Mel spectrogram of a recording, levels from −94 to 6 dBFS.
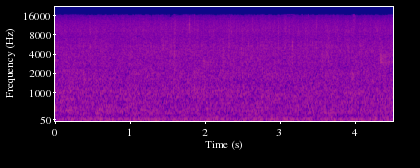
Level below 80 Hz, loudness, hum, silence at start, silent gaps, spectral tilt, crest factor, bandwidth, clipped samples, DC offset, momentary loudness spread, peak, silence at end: -62 dBFS; -42 LUFS; none; 0 s; none; -1 dB/octave; 22 dB; 16.5 kHz; under 0.1%; under 0.1%; 1 LU; -22 dBFS; 0 s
